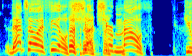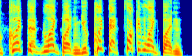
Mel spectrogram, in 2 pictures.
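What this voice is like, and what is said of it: Imitates another person's voice. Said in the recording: “my Edward Kane impression”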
